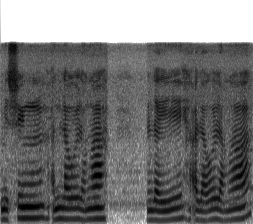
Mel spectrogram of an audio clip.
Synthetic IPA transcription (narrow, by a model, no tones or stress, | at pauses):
misiŋa̰nlawlaŋa | ləja̰lawlaŋa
